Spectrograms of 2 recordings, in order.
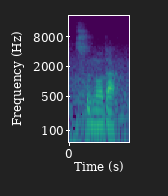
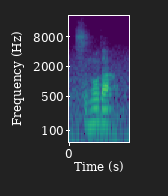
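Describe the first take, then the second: No difference in how they are said.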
